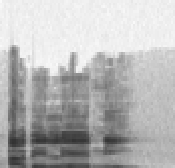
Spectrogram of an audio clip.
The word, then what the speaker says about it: Abilene: And the region of Trachonitis and Lysanus, tetrarch of Abilene. Emphasis on the L-E.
